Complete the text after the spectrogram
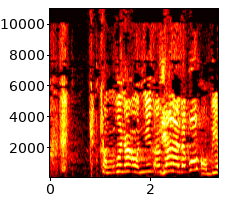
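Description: A woman speaks loudly and with animation through a microphone.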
